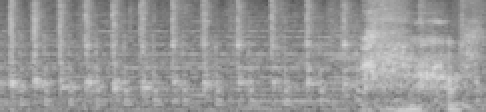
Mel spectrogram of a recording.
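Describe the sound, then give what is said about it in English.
A spinning prize wheel gives a rapid, steady run of many evenly spaced ticking clicks, with a louder burst of noise rising near the end. “Wheel is spinning.”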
